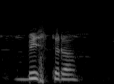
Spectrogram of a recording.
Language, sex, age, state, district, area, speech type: Dogri, female, 18-30, Jammu and Kashmir, Samba, rural, read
